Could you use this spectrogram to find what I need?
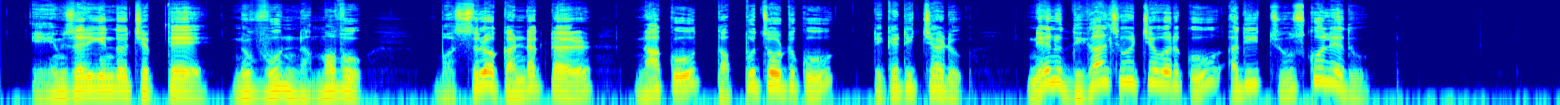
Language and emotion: Telugu, surprised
